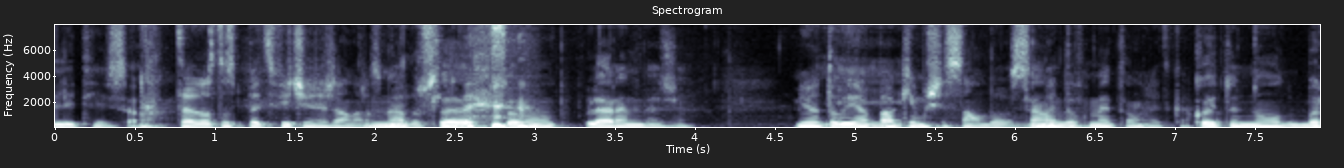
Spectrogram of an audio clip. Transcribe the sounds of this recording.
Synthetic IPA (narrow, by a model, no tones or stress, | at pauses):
lit̪isa̰t̪ɔɛd̪ɔst̪əspɛt̪si̥fit͡ʃɛnʒanɾsad̪slɛət̪ːsɔbɛnopo̥pʊlʲaɾɛnbɛʒɛ | mimət̪əɡod̪inəpakiməʃɛsamod̪əsamd̪ɐfmɛt̪əlˠnɐlit̪ɐ̥kakɔjt̪oɛd̪nɔod̪bɤɾ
